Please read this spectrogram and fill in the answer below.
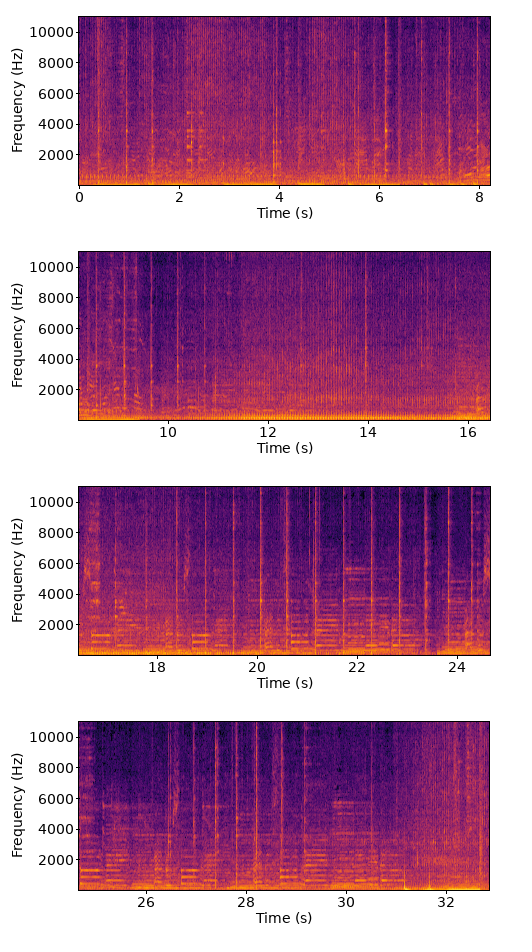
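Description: A cleaver knocks and chops at rock oyster shells on a stone block, in a run of sharp, irregular knocks. Background music plays along, plainest in the second half.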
